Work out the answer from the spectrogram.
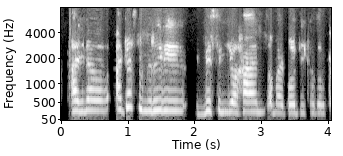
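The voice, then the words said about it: Put-on Eastern European woman's accent. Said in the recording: “What accent is this, please? ... I don't turn into like Eastern European woman.”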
